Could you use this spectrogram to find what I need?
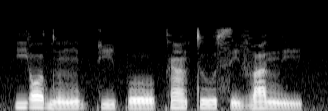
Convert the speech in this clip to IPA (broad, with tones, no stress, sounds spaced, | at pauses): j ɔ˦ d ũ˨ ŋ u˧ k i˧ p oː˨ k ã˦ t u˦ s i˨ v a˦ n i˨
